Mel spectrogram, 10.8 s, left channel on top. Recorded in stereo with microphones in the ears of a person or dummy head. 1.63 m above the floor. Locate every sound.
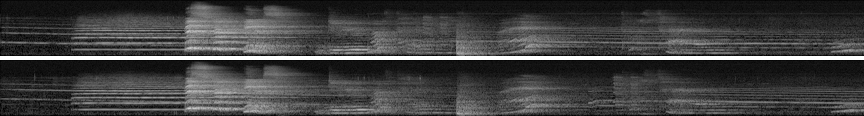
0.9 s a trumpet: 10° right (ahead or behind), 0.9 m
2.3 s a shout: 10° left (ahead or behind), 1.5 m
4.6 s a child speaking: 35° left (ahead or behind), 0.9 m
